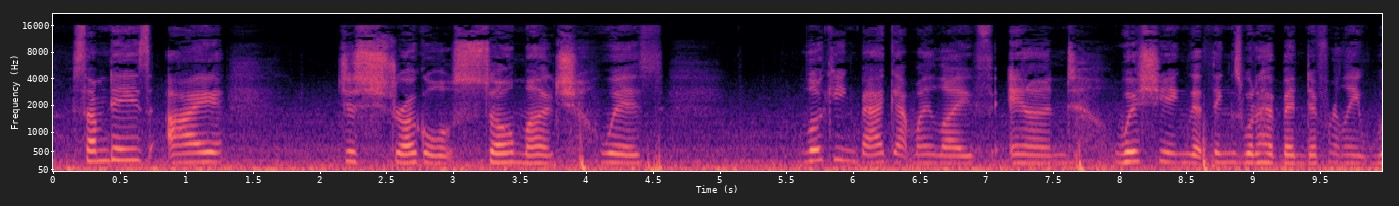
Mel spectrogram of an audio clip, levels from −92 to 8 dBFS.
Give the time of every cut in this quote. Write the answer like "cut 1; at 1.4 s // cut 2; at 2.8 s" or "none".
none

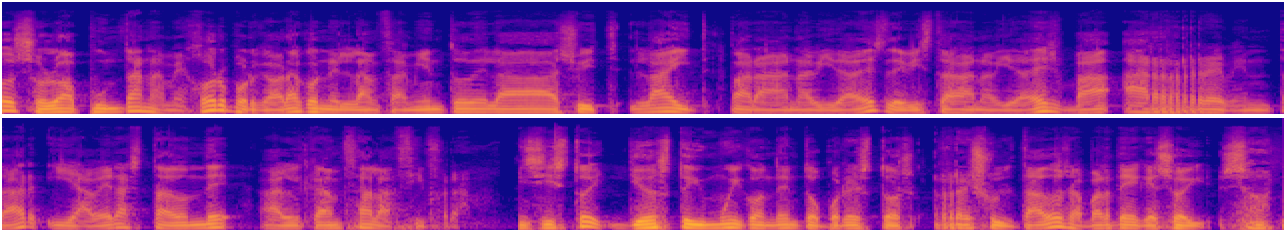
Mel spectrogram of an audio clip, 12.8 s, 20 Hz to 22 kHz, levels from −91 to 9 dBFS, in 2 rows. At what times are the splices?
cut 1; at 3.6 s

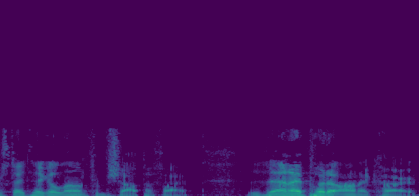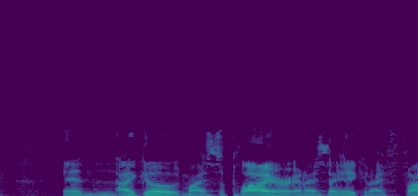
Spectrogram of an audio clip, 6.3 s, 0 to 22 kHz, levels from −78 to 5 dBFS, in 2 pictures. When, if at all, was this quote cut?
cut 1; at 2.8 s // cut 2; at 4.0 s // cut 3; at 4.5 s

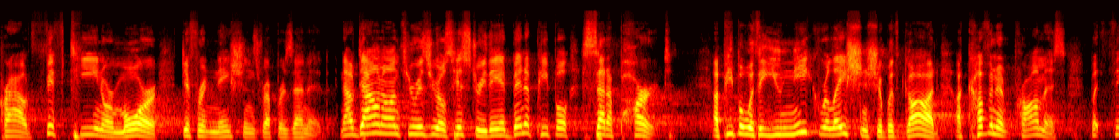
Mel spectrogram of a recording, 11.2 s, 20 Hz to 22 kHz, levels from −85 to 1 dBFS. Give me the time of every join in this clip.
cut 1; at 3.3 s

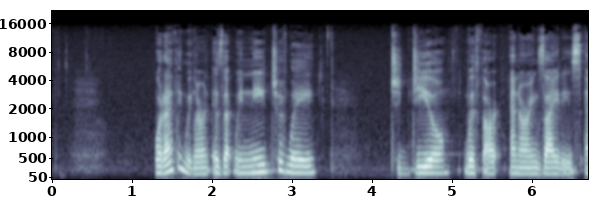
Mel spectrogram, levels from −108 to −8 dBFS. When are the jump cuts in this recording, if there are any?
cut 1; at 1.8 s // cut 2; at 2.9 s // cut 3; at 5.6 s

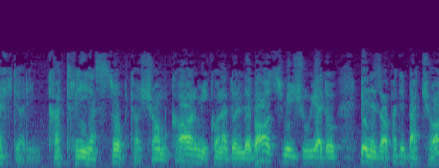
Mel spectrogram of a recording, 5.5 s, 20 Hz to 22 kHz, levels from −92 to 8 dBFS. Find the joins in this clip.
none

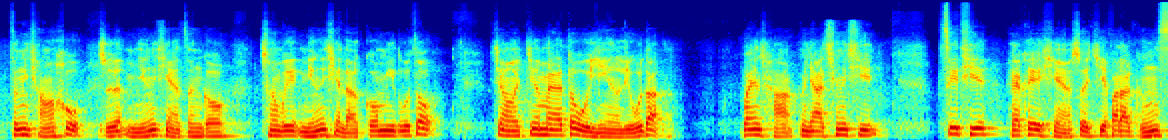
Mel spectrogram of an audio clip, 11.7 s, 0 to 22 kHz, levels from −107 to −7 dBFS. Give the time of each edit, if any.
cut 1; at 1.0 s

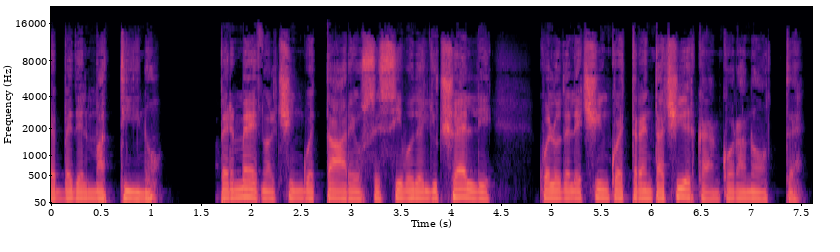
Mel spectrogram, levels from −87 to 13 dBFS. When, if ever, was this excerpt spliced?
cut 1; at 1.6 s // cut 2; at 2.1 s

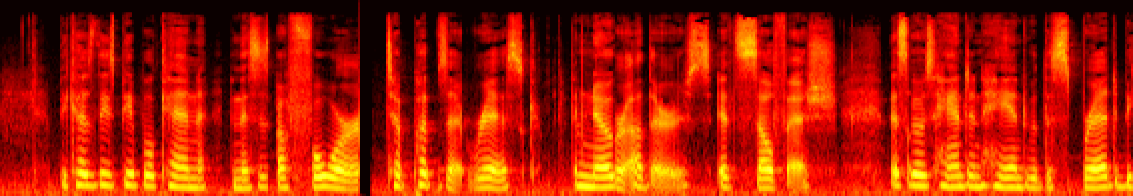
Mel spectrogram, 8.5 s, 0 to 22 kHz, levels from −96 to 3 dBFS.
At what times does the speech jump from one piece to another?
cut 1; at 1.7 s // cut 2; at 2.0 s // cut 3; at 2.8 s // cut 4; at 3.3 s // cut 5; at 4.3 s // cut 6; at 4.6 s // cut 7; at 6.8 s

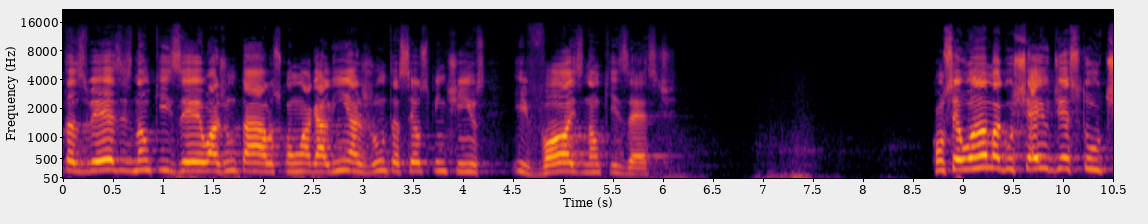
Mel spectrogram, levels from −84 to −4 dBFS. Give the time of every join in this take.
none

